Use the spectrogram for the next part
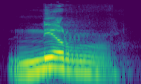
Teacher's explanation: The meme goes straight to the ra. We skip over the noon. We merge it. Mir. Without a nasalization.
